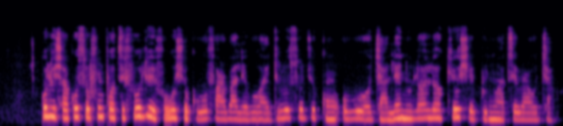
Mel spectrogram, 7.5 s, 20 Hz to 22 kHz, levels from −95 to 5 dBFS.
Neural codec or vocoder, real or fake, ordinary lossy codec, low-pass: vocoder, 44.1 kHz, 128 mel bands every 256 samples, BigVGAN v2; fake; none; 9.9 kHz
